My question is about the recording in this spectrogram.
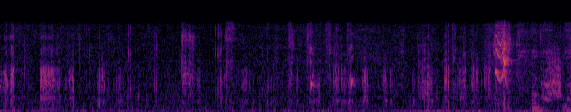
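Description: A baby's short, soft vocal sounds, little coos and grunts, with a louder brief squeal near the end.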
